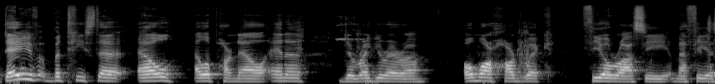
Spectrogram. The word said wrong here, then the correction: Omari: It's Omari, thank you. – It's Omari Hardwick. – Oh, sorry. Omari. I said his name wrong.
